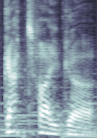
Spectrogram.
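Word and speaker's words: Gattaiger: predator great wondering uh put gatai together with tiger and you get gat tiger with emphasis on the Thai I got tiger that's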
